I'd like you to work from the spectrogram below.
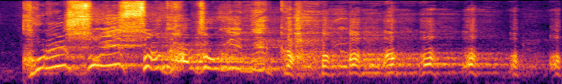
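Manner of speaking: very high, stretched comic holler; mock shouted retort. Preacher acts the expected family answer for the congregation, mock shouted retort. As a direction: belt it out high, breaking into laughter.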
